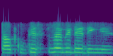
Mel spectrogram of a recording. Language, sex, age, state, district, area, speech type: Hindi, female, 18-30, Rajasthan, Karauli, rural, conversation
